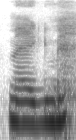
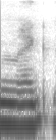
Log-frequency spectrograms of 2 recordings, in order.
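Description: First: "Mermi" mangled as "mæɡime"; deliberately garbled. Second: Said in the usual way. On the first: Shown as a demonstration. Gamer mocking his own mic, "Mermi" mispronounced. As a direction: say "Mermi" wrongly on purpose, slurred. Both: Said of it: "Bilerek böyle söylüyorum".

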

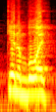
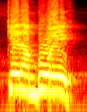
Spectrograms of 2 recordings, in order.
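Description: First: Said in the usual way. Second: Loud, forceful cheer; louder urging. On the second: Real, not acted. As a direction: call it out to spur him on. Repeats cheer with more force.

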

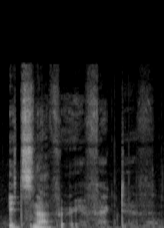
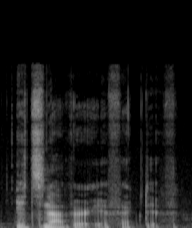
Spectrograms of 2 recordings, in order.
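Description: First: Whispered game verdict; deadpan whisper of the result. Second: Said in the usual way. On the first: Pretend. Pokémon battle text parody.

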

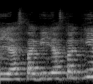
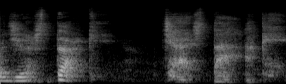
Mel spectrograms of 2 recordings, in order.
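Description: First: Said in the usual way. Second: Sinister. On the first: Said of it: "Bueno, con el rollo". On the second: Retold or imitated. Surgeon as the scared patient heard him, sinister and low. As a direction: draw it out darkly, deep and soft. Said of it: "que sonó todo muy tenebroso".

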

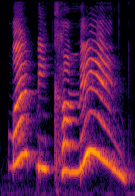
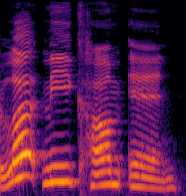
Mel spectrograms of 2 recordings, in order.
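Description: First: Very high mouse squeak; teeny tiny voice. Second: Slow, measured bear request. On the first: Little mouse asks to enter the mitten, teeny tiny voice. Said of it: "in a teeny tiny voice". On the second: Bear asks the animals in the mitten, slow bear voice. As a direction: ask slowly, each word drawn out. Bear's request beside mouse's same request. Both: Acted.

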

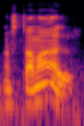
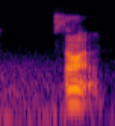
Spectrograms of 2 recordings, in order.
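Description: First: Said in the usual way. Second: Repetido mucho más flojo, casi para sí; repítelo en voz baja; más bajito. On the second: Real, not acted. (repetido en voz baja)

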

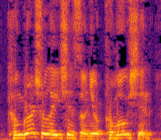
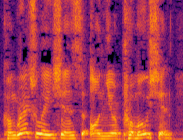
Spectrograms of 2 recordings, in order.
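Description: No difference in how they are said.

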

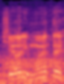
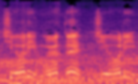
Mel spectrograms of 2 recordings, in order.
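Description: First: Loud, high urging call; urgent shout. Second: Loud, slow, high command; drawn-out urging. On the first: Player urging Chidori on, loud and high. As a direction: yell at the character to hurry. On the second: Player urging Chidori again, loud and slow. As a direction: stretch it out, pleading with her to move. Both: Real, not acted.

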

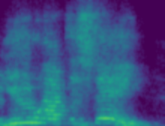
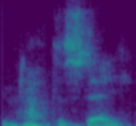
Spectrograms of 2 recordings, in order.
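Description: First: Higher, urgent take on the line; raised insistent plea. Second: Much softer, almost under the breath; soft, low take on the line; quiet plea. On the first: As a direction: push the line up in pitch. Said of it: "what are the many different ways you can say this". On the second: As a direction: pull it down to a hush. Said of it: "Can you say it quieter?". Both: Shown as a demonstration.

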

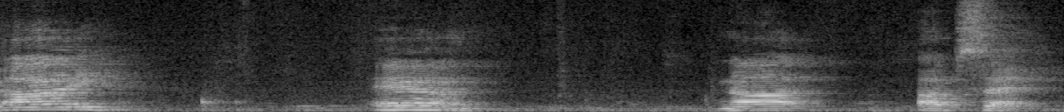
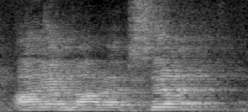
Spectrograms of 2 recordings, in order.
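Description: First: Long pauses between "I", "am", "not", "upset"; word by word. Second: Said in the usual way. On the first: Shown as a demonstration. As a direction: set out "I am not upset" one word at a time. Spells out the phrase slowly.

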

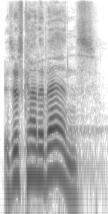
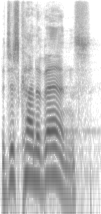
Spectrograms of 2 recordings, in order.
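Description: First: Said in the usual way. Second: Softer, letting it trail away; quiet repeat. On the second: Shown as a demonstration. Pastor repeating for the congregation, softer. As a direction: drop it to a hush.

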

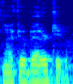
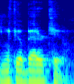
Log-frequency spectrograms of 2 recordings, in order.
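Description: No difference in how they are said.

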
